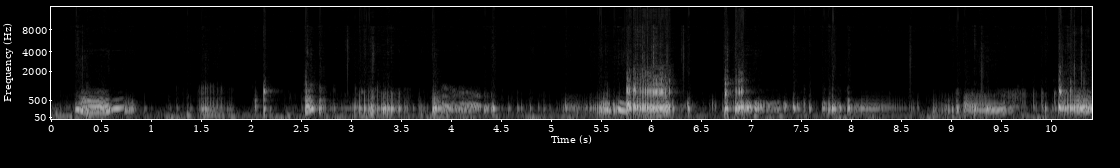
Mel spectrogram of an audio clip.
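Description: Loud, continuous low rumbling and gurgling with groaning, moaning swells; typical stomach growling.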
